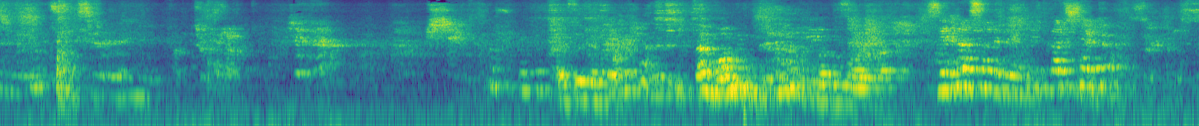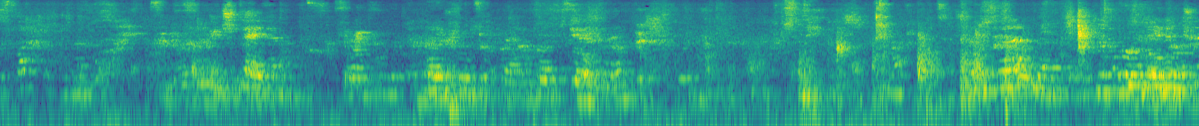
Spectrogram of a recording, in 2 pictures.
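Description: Children chatter and call out.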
